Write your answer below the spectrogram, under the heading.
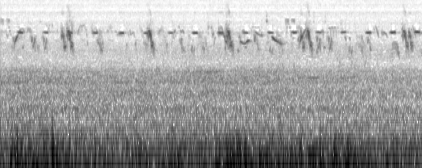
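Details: Chirping tree sparrows (Passer montanus saturatus) by Inbanuma Lake, Chiba Prefecture, Japan; quick overlapping tweets and chips fill the clip alongside a repeated thin high pip, set against loud low background noise.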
